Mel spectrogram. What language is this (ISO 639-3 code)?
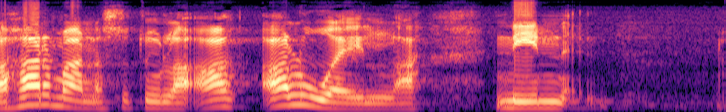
fin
